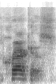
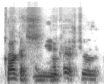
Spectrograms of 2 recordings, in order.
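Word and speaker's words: Karkas: one i'm thinking of i always thought it was krakus but it could be carcass it is k-a-r-k-a-s so carcass sure he could be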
